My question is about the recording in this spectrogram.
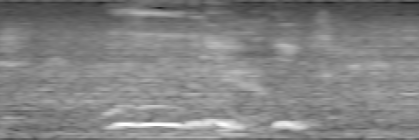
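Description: A toddler's voice making a held, steady 'ooh'-like sound about half a second in, then a short rising one and a brief third one.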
